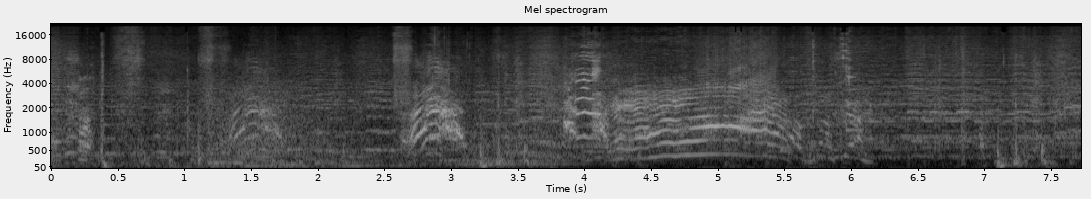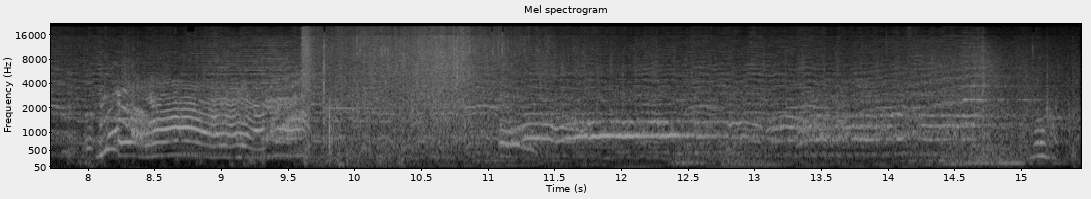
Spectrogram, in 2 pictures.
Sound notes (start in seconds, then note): 0.9 man yells; 10.7 water splashes; 10.8 men yell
